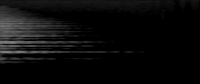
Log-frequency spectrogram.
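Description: Closing violin music ending on sustained notes that die away within about a second and a half, then silence.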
